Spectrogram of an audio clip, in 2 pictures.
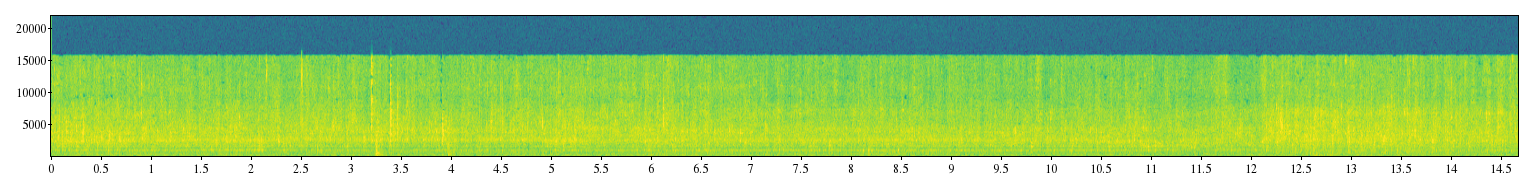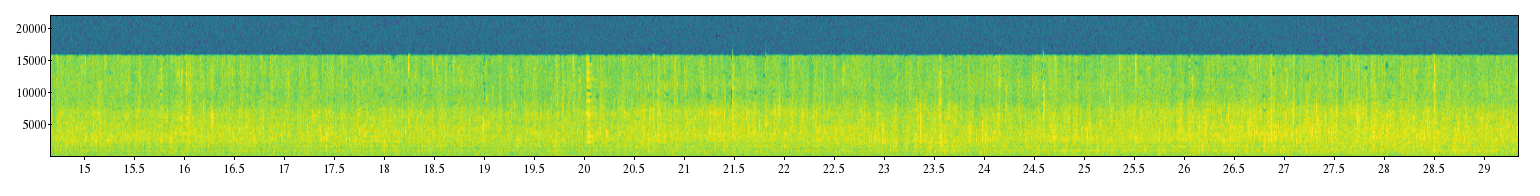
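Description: Chicken pieces and chopped vegetables frying in melted butter in a pot: a steady sizzle over a low hum, with a few light knocks near the start.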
